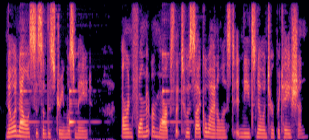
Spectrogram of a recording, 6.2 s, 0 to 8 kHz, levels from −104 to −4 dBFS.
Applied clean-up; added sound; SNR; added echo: classical method spectral subtraction.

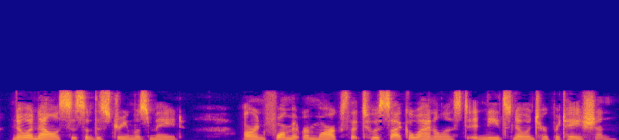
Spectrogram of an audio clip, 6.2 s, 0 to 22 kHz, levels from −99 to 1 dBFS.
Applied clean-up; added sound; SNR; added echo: none; none; none; none.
